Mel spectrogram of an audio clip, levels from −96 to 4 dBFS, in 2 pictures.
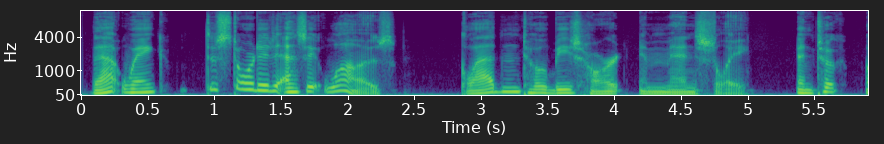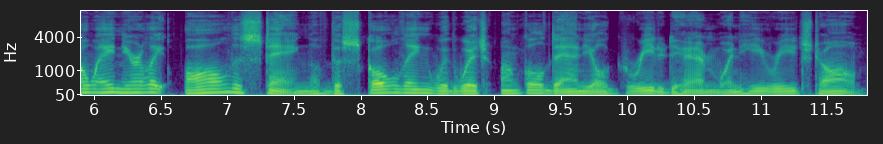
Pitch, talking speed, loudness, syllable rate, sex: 115 Hz, 155 wpm, -19 LUFS, 4.5 syllables/s, male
